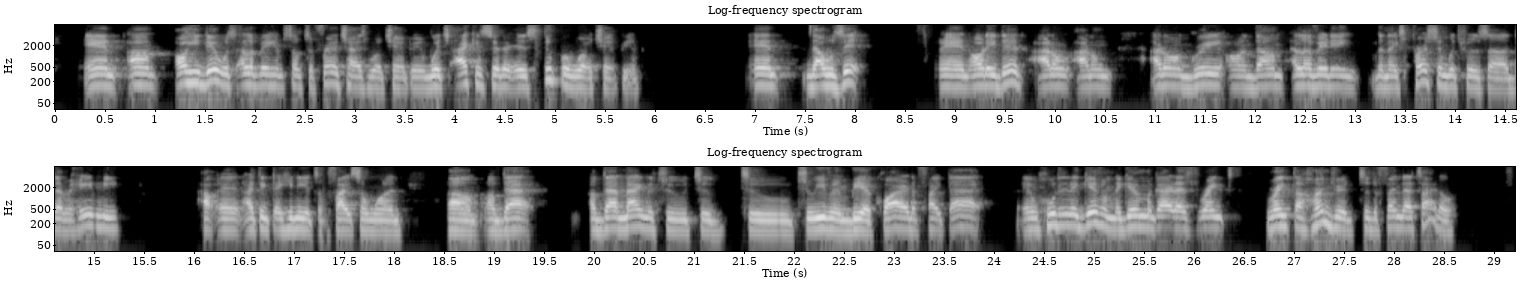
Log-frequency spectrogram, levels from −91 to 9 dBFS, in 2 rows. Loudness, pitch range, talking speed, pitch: -17 LUFS, 135-160 Hz, 180 wpm, 145 Hz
